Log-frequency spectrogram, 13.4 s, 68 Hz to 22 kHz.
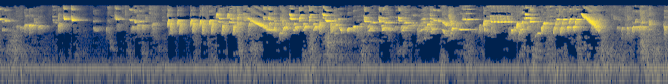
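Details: European goldfinch song, recorded 4 May 2019: rapid liquid twittering of tinkling notes, buzzy trills and sweeping slurred whistles in a continuous, varied flow, with a steady low electrical hum underneath.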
